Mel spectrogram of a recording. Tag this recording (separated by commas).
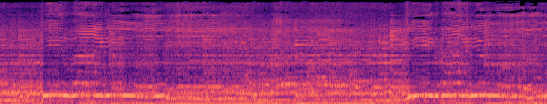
Choir, Singing, Gospel music, Music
